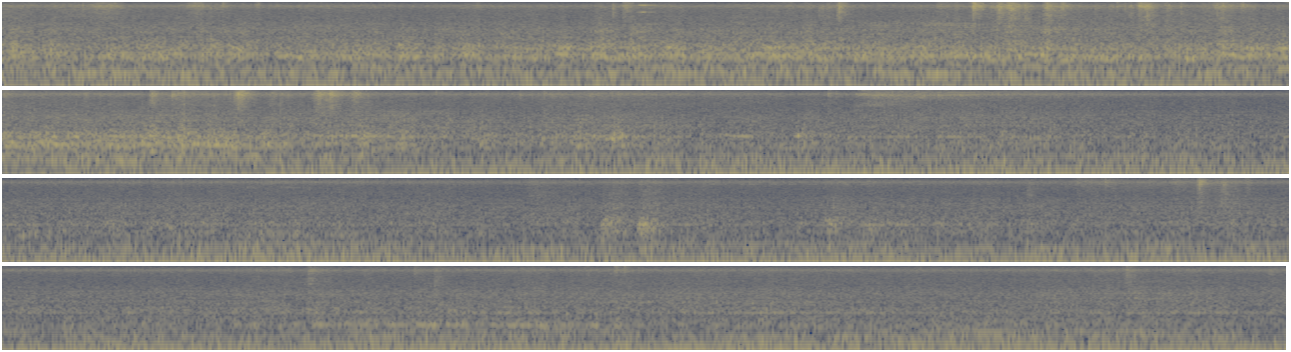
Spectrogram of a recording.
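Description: Meitetsu electric train running, heard from inside the driver's cab: a steady rumble with scattered clicks of the wheels over the track in the first several seconds. The rumble eases after about eight seconds as the train slows to stop at a station.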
